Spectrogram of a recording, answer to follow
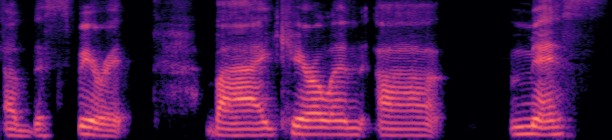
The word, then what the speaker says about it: Myss: the Spirit by Carolyn Mace. Mace. Mace. However you want to say it, right? Miss, but it's spelled Myss, as you can see right there.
